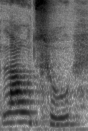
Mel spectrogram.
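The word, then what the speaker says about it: 老鼠: lau tu i guess technically you can also just say tu but that's not really clear usually it's not very clear when you only say two because it sounds too much like other words in haka but if you say lao tu it's very clear that you mean rat but if you say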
